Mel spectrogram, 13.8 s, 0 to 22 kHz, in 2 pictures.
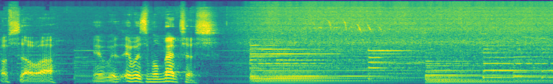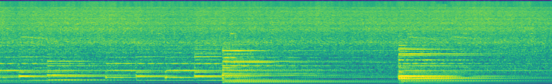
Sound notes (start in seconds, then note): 2.8 water hissing; 3.3 melancholy, piano music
